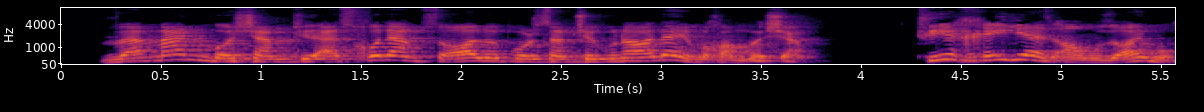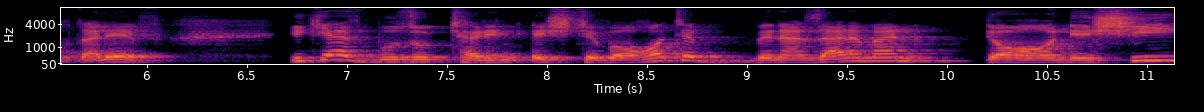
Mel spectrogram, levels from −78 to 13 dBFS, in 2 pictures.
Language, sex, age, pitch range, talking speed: Persian, male, 30-49, 165-250 Hz, 140 wpm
